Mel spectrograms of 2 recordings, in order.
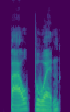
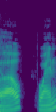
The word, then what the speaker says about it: Balbuena: By the way, what's so hard about pronouncing Balbuena? Balbuena. He's actually spelled it out for you. – Balbuena.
